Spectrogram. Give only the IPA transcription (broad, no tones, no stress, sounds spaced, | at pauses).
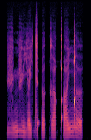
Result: v y m v y j ə j d ə ʔ ɤ k ɤ qʼ ə j ŋ͡ǃ ɤ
